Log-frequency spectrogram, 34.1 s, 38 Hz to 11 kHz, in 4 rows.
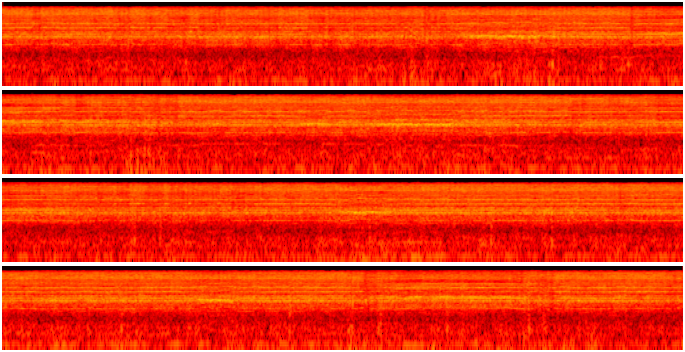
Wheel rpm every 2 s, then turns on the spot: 170, 170, 170, 160, 160, 160, 160, 160, 160, 170, 170, 170, 160, 170, 170, 160, 170.
none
